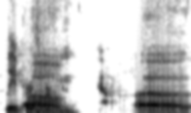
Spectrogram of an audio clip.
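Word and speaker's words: Leiper's Fork: Yep, Leapers Fork.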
